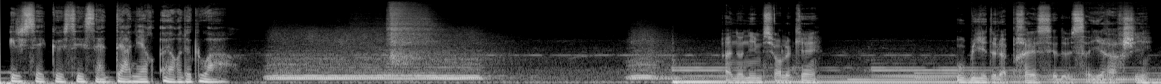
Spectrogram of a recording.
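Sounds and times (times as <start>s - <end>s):
prison convoy train rumbling as it pulls away: 0.0s - 11.6s
speech: 0.1s - 2.7s, 7.3s - 8.3s, 9.6s - 11.6s
train whistle at a station: 2.6s - 7.3s
train steam hiss: 3.5s - 4.7s.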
